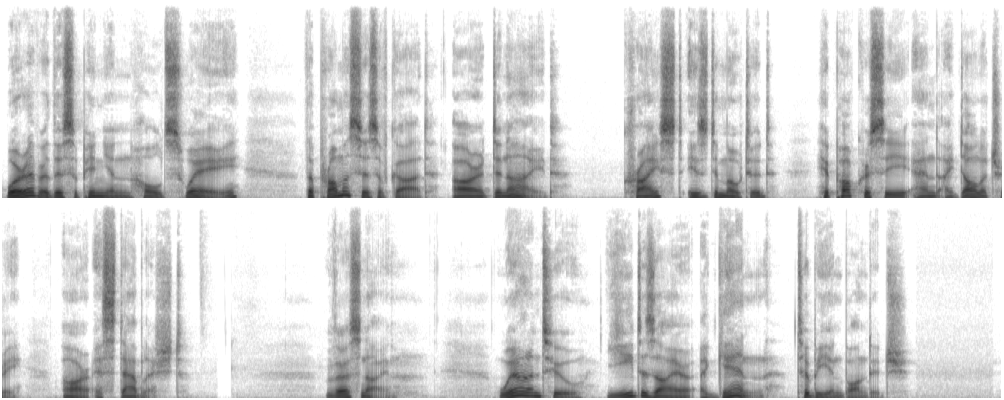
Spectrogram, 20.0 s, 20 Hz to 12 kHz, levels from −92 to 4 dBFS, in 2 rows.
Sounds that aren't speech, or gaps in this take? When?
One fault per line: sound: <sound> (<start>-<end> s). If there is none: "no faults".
no faults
